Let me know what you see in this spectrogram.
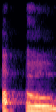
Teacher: we close the throat we call that a glottal stop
